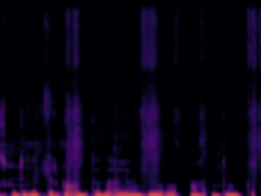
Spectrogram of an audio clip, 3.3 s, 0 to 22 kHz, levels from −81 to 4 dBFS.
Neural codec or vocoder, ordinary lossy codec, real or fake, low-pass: none; none; real; none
